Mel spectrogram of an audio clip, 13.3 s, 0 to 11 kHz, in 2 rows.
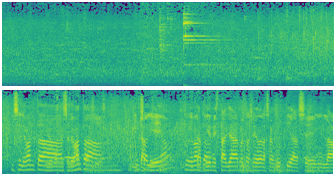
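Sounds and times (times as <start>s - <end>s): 
murmur of a large outdoor crowd: 0.0s - 13.2s
procession float bell strike: 3.6s - 5.3s
speech: 6.8s - 13.2s.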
